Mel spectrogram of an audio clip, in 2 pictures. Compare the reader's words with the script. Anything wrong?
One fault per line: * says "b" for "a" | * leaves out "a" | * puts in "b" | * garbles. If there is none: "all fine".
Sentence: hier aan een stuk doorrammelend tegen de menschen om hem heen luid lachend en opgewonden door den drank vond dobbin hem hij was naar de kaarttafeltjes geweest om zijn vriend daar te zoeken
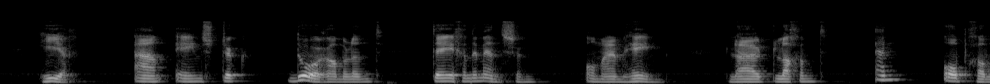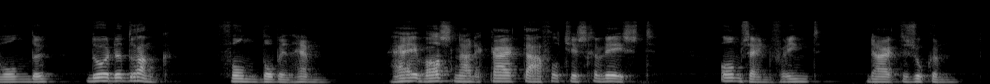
all fine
